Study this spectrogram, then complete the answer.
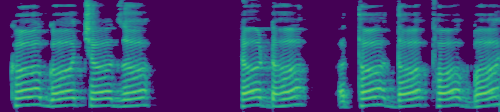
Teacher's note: ज्याच्यामध्ये ह चा उच्चार काय असतो पहा ह ची छटा असते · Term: महाप्राण वर्ण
